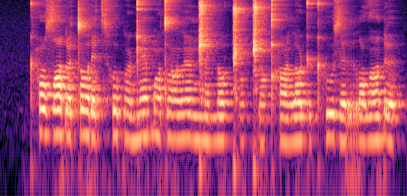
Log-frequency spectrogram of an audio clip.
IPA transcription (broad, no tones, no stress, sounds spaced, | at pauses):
ʈʰ ʏ zˤ ɛ ɗ œ t ɔ ɾ ɛ t͡sʰ o p l ɔ̃ ɖ ɛ̃ ɓ ɔ̃ t l ɔ̃ l œ̃ ŋ͡ǁ ɛ̃ n ɔ ɡ͡ǁ ɔ ɡ͡ǁ ə qʰ œ̃ l ɔ ʈ ʏ ʈʰ u z ə r œ ðˤ ɛ̃ ɗ ə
